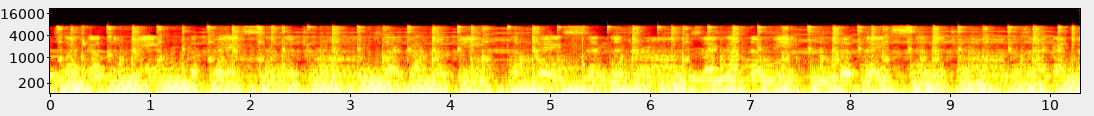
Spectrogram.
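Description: Electronic drum-and-bass track with a busy drum beat over a continuous deep bass drone and an arpeggiated synth line.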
